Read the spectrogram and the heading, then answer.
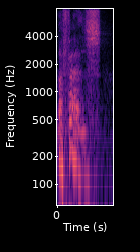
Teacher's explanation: There is a breathy, sighing quality to that word, aphes.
